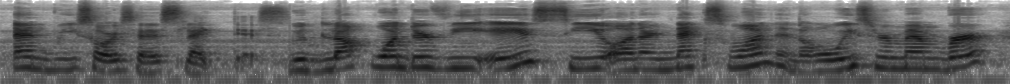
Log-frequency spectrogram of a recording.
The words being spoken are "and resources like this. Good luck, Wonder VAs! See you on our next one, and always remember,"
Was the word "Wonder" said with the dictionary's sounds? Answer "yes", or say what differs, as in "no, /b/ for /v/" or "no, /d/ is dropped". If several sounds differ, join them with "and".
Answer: yes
